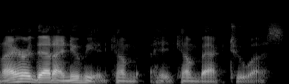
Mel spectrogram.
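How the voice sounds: Lively intonation marks a natural reading voice.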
